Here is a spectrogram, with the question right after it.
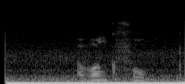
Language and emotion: Russian, neutral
